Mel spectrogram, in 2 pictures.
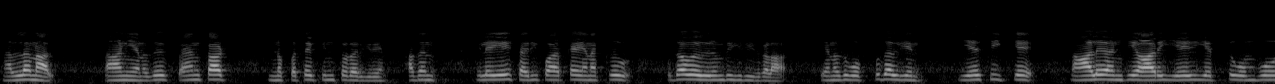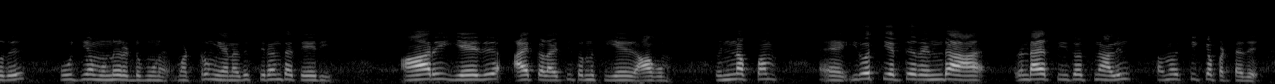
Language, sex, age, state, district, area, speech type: Tamil, male, 30-45, Tamil Nadu, Mayiladuthurai, rural, read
